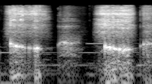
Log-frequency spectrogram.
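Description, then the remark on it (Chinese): A voice imitates a soldier snoring while lying on a bed in a told fairy tale, loud, rasping snorts in a steady rhythm, about four breaths in two seconds, rough and throaty with no words spoken. “他想起老婆婆对他的提醒，于是悄悄地把酒给倒了，然后躺在床上打起呼噜。”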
